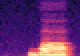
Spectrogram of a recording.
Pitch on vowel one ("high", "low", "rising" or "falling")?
low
